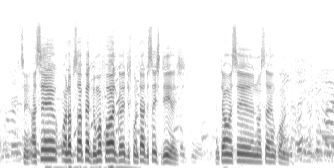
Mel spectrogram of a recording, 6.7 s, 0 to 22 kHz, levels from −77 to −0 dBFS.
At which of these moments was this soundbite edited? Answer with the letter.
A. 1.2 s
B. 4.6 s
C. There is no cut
C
